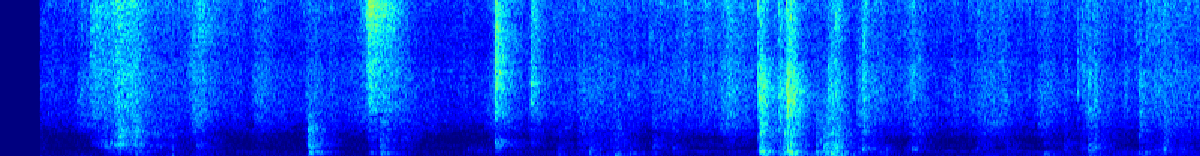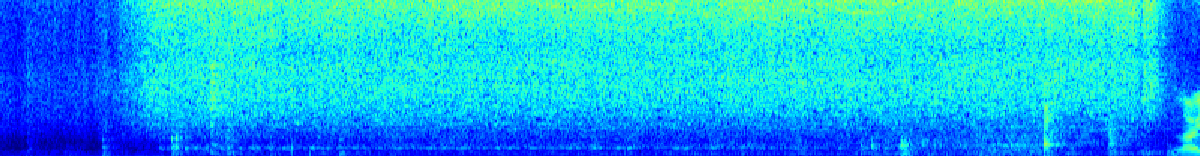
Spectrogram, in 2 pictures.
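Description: Food being stir-fried in a frying pan with a wooden spatula: scattered clatter and scraping of the spatula in the pan, then a steady sizzle that sets in about nine seconds in and holds.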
